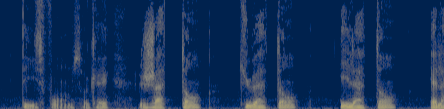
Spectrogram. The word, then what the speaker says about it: j'attends: So the first form will be j'attends, j'attends. Okay, you get D and S, well, basically you don't pronounce them, okay, and then you get only the sound attends, nasal here, en, j'attends, okay.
